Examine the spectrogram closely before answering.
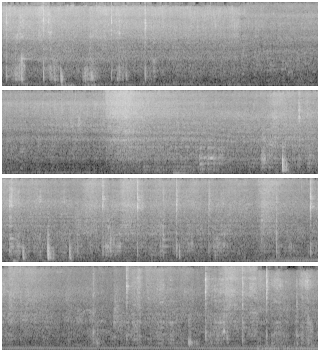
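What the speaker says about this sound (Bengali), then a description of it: "আমি কিন্তু তেল ছাড়া রান্না করতেছি এবং খাসির তেল দিয়েই কিন্তু রান্না করতেছি।" Goat meat sizzling and frying in its own rendered fat, cooked without added oil, with a spoon or spatula repeatedly scraping and stirring the pan; a continuous close sizzle under intermittent clattering strokes, with a bursting hiss of steam partway through.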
